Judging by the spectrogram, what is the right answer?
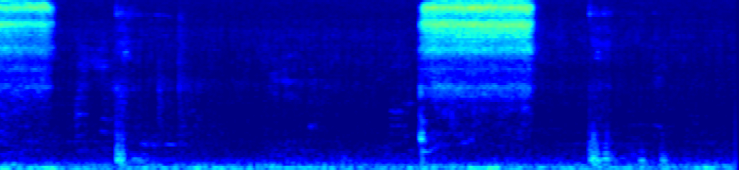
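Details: Sleeping pugs snoring: rough, rattling snores with snorty noises on breathing in, plus hissy bursts.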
